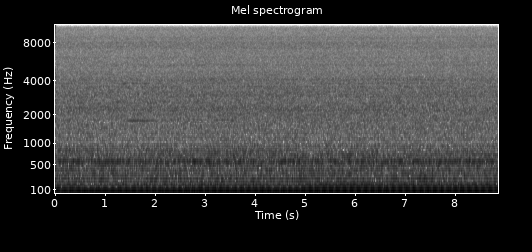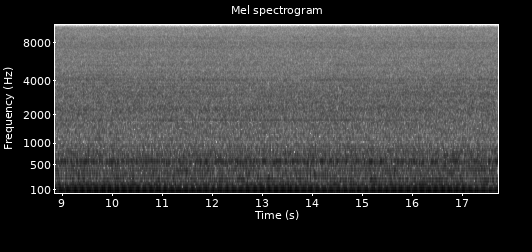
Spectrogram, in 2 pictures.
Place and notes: Świnoujście, Polska - Ferry Tales
Zoom F6, Superlux S502, Rode NTG4. Karsibor 4 Ferry on the go. Karsibór ferry is one of my very first and intimate noise experiences. Since next summer it will be shut down. So I decided to record it as extensibely as much as posiible and prepare VR sound experience. This is one of first day (night) recordings. Hot and calm august nigth, no people, empty ferry.
Just before the Ferry stops running (someday in 06.2023) I would like to arrange a festival of listening to it. Stay tuned.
